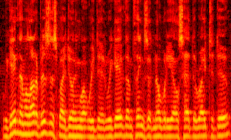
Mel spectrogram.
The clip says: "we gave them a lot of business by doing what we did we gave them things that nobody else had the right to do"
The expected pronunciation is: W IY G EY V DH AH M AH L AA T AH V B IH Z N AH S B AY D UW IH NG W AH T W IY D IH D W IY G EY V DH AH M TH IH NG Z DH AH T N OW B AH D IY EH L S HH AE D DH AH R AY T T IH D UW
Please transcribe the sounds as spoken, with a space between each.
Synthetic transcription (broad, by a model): W IY G EY V DH AH M AH L AA T AH V B IH Z N AH S B AY D UW IH NG W AH T W IY D IH D W IY G EY V DH AH M TH IH NG Z DH AH T N OW B AH D IY EH L S HH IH D DH AH R AY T T IH D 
